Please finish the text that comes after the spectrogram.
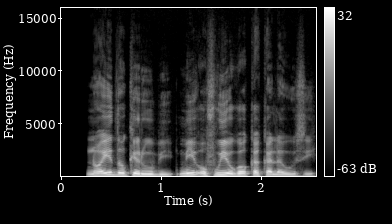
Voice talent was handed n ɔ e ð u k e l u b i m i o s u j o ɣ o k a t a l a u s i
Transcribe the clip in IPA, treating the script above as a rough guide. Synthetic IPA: n ɔ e ð o k e ɾ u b i m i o f u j o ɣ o k a k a l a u s i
